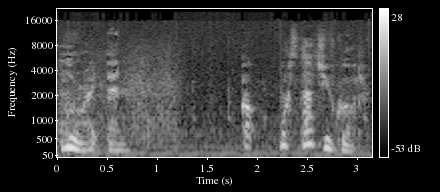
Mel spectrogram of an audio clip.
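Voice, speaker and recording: A woman's voice: fairly high pitch, big pitch swings, measured pace. A woman playing a reluctant but curious schoolboy in a dramatised audiobook, with old-fashioned, questioning speech. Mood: grumbling. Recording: clear background ambience noise.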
